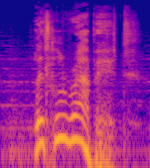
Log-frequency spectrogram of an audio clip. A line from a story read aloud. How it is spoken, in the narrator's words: she said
